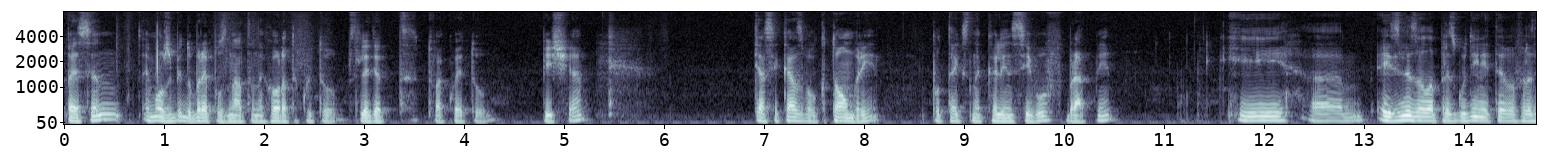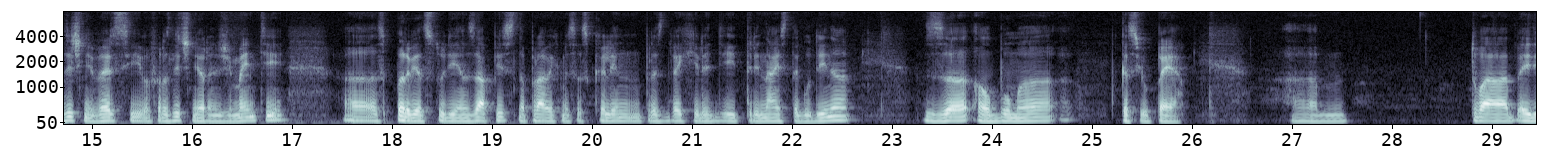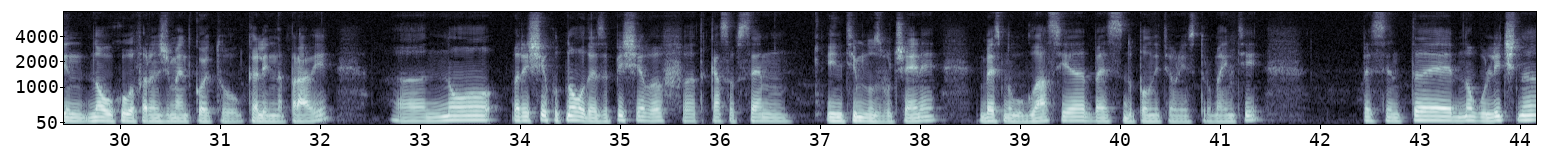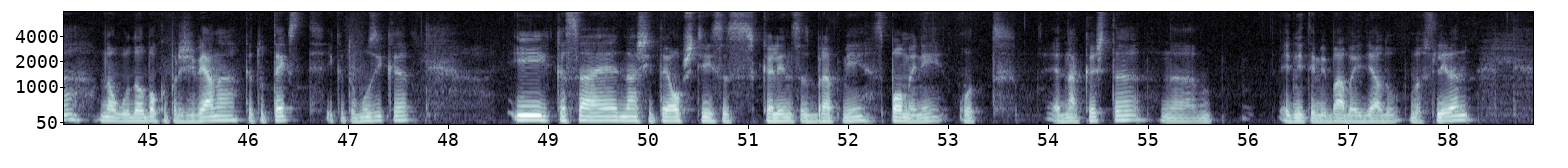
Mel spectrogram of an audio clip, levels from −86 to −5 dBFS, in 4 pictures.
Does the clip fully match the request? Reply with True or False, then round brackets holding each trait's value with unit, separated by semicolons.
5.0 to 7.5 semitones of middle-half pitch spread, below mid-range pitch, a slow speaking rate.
False (3.5 semitones; 95 Hz; 110 wpm)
